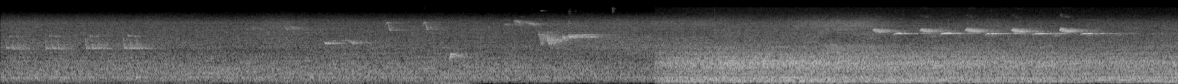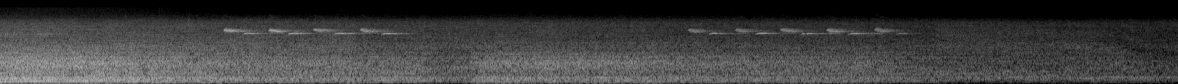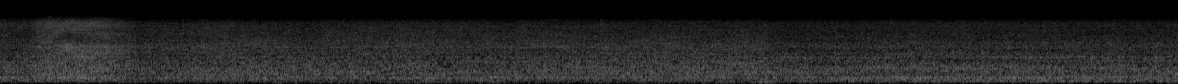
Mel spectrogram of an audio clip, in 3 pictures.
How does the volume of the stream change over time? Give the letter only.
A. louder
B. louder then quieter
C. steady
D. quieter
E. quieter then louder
D.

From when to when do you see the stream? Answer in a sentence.
You can hear the stream from 0.0 to 35.3 s.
